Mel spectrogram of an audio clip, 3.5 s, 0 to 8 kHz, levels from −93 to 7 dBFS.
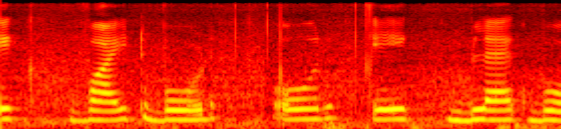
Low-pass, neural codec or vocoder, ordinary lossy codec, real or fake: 7.2 kHz; none; none; real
